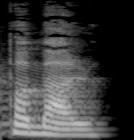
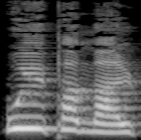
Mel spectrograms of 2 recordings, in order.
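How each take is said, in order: First: Dropping into a casual throwaway pas mal; offhand. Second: Offhand. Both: A narrator's reading. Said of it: "d'un air insouciant".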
